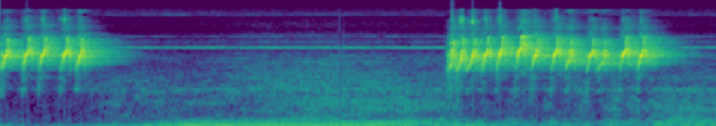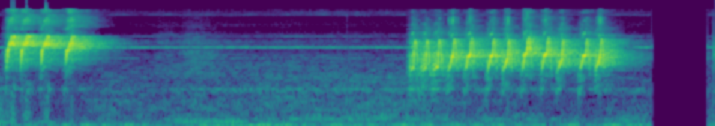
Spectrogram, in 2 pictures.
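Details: Flamboyan bird call used as a lure to draw a reply from other Flamboyan: high, dense buzzy trilled bursts of rapid chips, four bursts of about a second each separated by quieter gaps with low background hum.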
